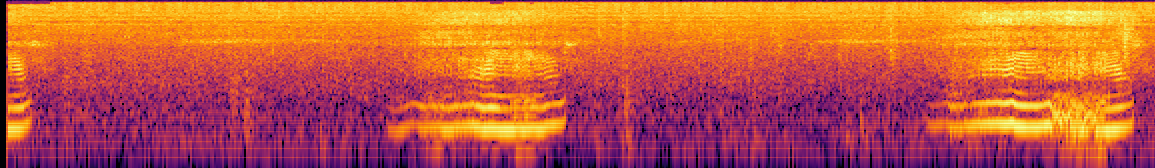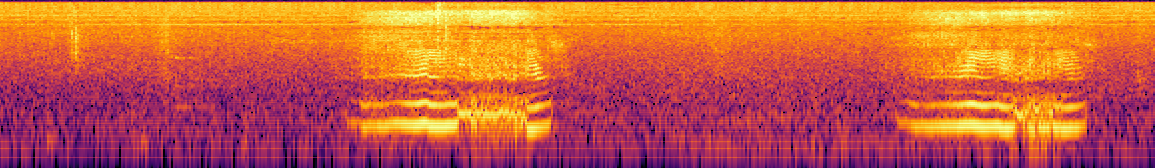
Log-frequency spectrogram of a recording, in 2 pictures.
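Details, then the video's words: Fat male house cat snoozing and snoring loudly indoors in a small room; four long rasping, harmonic-rich breaths at roughly three-second intervals, each rising and falling, separated by quiet pauses. "Fat cat snoring loudly!!"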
